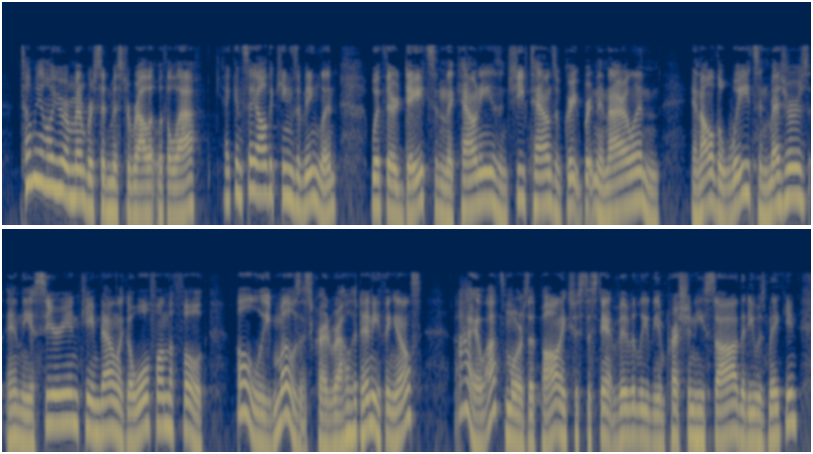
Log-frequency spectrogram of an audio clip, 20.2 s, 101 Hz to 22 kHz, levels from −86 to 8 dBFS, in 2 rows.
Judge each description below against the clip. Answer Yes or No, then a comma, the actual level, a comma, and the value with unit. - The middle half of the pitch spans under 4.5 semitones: No, wide, 5.6 semitones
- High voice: No, medium, 150 Hz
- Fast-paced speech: Yes, fast, 220 wpm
